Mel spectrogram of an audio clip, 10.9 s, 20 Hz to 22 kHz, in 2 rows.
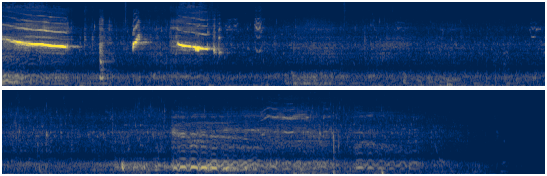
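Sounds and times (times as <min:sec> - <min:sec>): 
beluga whistles: 0:00.0 - 0:02.2.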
